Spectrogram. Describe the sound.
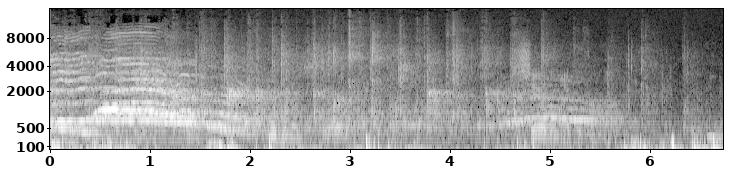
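A crowd claps steadily, a dense patter of hands, with loud whoops and cheering voices rising over it at the start and again near the end, as an audience welcomes a speaker to the stage at a testimony night.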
